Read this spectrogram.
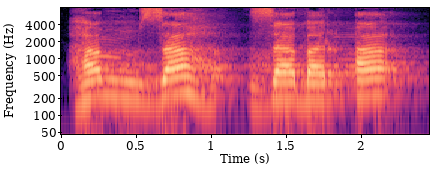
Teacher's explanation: کیونکہ حمزہ کی ادائیگی میں غلطی ہوتی ہے اس لیے تھوڑا سا توقف کے ساتھ پڑھا گیا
